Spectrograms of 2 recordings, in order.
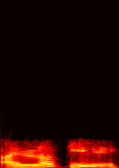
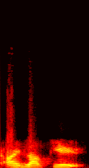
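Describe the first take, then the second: First: It is said with a clear, moving melody. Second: It is said flat, with little pitch movement. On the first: The speaker calls it right. "it's got a melody to it" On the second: The speaker calls it wrong. "You don't say I love you"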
